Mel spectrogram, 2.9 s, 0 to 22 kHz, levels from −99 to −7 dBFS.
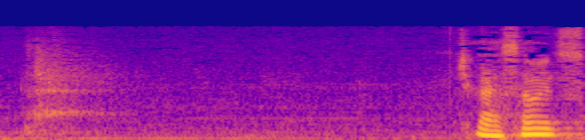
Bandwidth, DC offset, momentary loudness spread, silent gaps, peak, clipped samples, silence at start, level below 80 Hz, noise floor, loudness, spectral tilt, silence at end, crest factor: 10 kHz; under 0.1%; 26 LU; none; -8 dBFS; under 0.1%; 0 s; -48 dBFS; -49 dBFS; -23 LUFS; -6.5 dB/octave; 0 s; 18 dB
